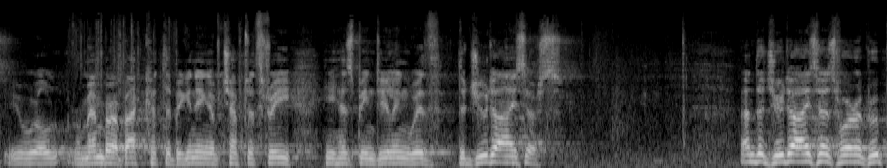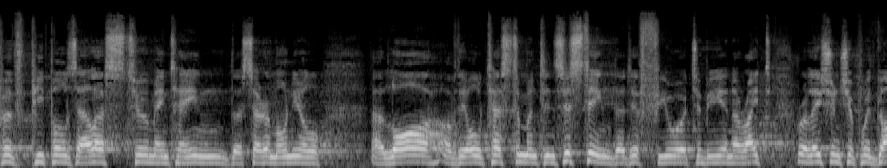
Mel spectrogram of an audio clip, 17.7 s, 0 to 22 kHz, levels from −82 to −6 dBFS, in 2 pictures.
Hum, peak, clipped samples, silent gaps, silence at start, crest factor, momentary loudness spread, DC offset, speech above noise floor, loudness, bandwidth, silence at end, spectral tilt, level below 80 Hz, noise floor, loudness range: none; -12 dBFS; under 0.1%; none; 0 s; 18 dB; 8 LU; under 0.1%; 26 dB; -29 LUFS; 16 kHz; 0 s; -4.5 dB/octave; -62 dBFS; -54 dBFS; 4 LU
